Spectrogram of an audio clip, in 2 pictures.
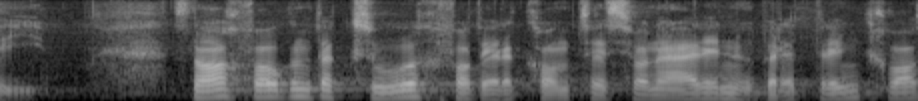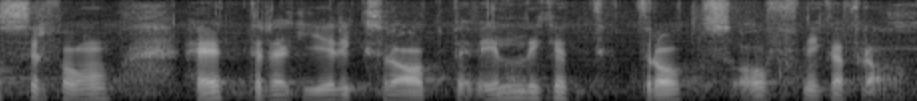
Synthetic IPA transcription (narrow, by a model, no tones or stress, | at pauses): ḭː | snɑːχfɔlɡənd̪əksuəχfɔdɛɾəkʰɔnt͡sɛsjɔnæːɾɪnʏbəɾətɾɪŋkχʋɑsəɾfɔ̃ːhɛt̚d̥ərːɛɡ̥iːəɾɪksrɑːtb̥ɛʋɪlːɪɡətː | ɾɔt͡sɔfnɪɡ̥əfɾɑ̰ːɡə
